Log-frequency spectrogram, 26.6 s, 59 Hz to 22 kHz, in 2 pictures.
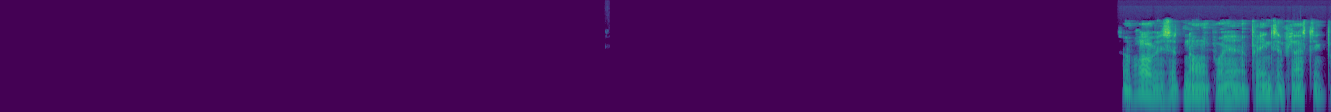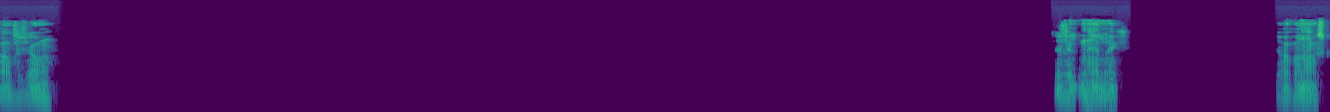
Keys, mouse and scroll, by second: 0.3-1.5 middle drag, 1.5 scroll down 1, 1.5-2.4 scroll up 1, 2.4 scroll down 3, 2.6-3.1 scroll up 1, 3.1-3.9 scroll down 3, 3.9-4.7 scroll up 1, 4.7-5.4 scroll up 1, 5.4 click, 8.7 click, 11.2-12.8 scroll up 32, 14.0 click, 14.6 click, 16.5 click, 19.3 click, 22.5-24.7 drag, 24.7-25.0 scroll down 2, 25.7-26.6 scroll up 2.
